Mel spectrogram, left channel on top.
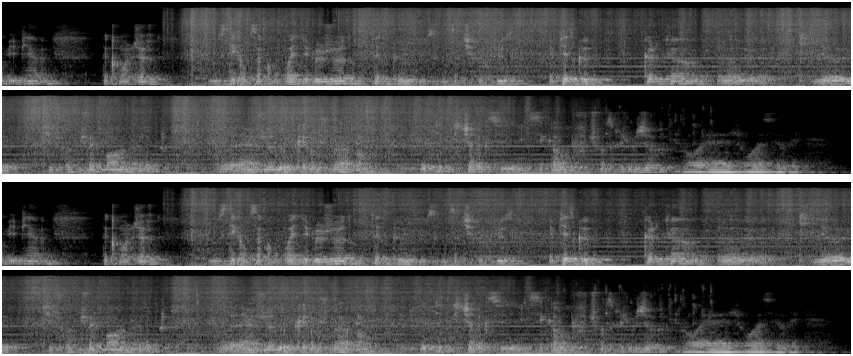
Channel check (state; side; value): normal; both; correlation 0.93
